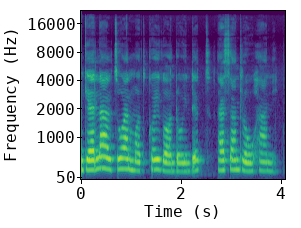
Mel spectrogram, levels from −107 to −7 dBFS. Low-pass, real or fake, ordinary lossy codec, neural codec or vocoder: 19.8 kHz; fake; none; vocoder, 48 kHz, 128 mel bands, Vocos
